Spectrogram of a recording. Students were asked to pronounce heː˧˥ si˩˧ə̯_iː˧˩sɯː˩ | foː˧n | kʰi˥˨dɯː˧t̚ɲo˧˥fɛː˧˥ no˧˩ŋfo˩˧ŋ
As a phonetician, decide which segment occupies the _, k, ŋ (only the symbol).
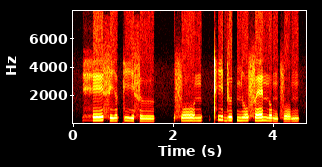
k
